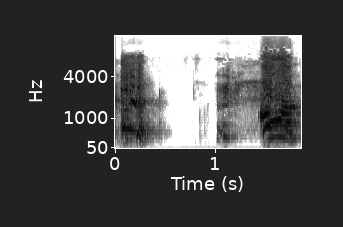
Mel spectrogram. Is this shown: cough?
yes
